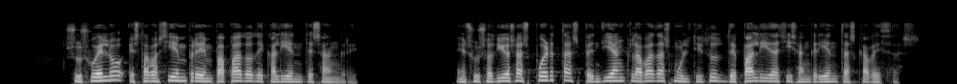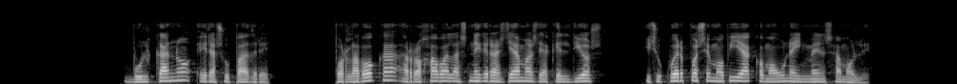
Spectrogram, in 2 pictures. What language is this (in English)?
Spanish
